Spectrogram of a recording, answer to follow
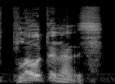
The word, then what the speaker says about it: Plotinus: It's Plotinus.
